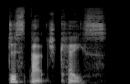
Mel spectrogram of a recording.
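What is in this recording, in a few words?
"dispatch case", English, British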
